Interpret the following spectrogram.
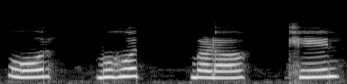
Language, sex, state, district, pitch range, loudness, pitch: Hindi, female, Madhya Pradesh, Bhopal, 320-355 Hz, -12 LUFS, 335 Hz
